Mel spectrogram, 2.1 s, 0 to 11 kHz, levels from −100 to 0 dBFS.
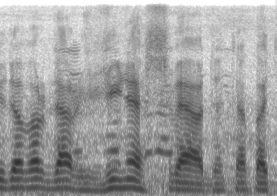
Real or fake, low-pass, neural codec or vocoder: real; 9.9 kHz; none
